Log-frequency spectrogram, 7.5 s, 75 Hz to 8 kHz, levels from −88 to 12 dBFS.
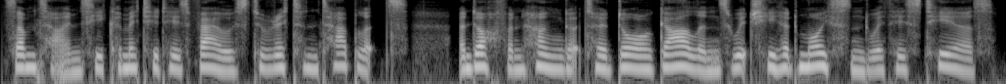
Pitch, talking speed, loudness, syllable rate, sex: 175 Hz, 175 wpm, -20 LUFS, 4.7 syllables/s, female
